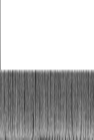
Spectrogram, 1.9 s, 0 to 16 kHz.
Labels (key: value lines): label: biophony
recorder: SoundTrap 300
